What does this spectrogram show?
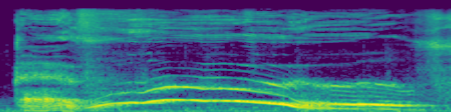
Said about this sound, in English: the freed snow ghosts fly up as Dogzilla breathes a frosty breath into the clouds, howling and aiming its snout with purpose as it seems to build a massive ship of ice.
